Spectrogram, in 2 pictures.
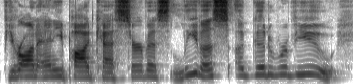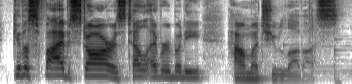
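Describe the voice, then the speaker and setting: A man's voice: high-pitched, animated, normal speed. A man hosting a podcast in a casual, conversational style, talking loosely and informally. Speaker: podcast host and game reviewer. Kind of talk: casual podcast interview chat.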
